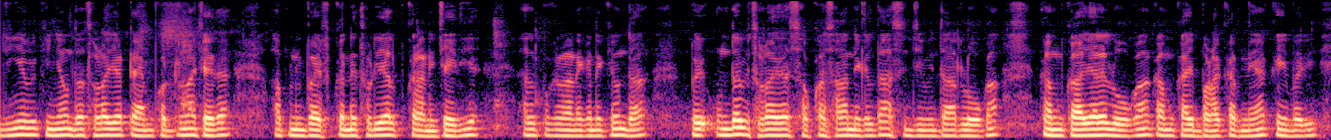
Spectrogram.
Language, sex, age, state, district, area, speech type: Dogri, male, 45-60, Jammu and Kashmir, Samba, rural, spontaneous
